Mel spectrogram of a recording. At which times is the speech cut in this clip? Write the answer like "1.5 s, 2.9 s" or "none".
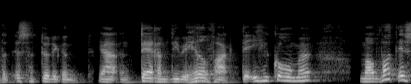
0.9 s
